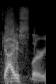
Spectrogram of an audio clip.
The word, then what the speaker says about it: Geisler: mid pack now thomas geisler gisler uh actually he says it's it's last name is said like chrysler geisler yes so it's one he's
